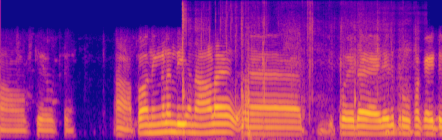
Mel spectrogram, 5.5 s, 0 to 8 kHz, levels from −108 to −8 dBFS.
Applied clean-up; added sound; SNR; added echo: neural mask model RNNoise.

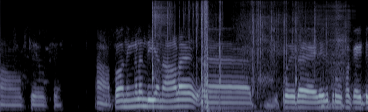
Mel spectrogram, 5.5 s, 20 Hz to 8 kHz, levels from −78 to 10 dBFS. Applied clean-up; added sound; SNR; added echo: none; Crack; 9 dB; none.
